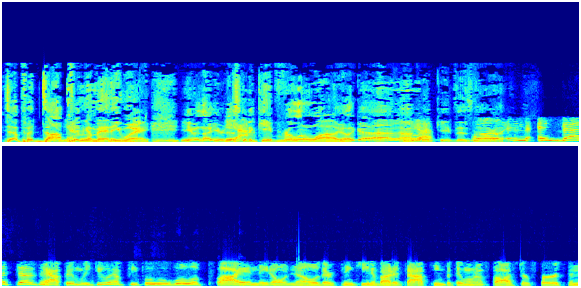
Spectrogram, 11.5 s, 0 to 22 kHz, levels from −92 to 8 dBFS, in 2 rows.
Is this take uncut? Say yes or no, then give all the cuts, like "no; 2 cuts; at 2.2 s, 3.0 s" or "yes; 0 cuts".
yes; 0 cuts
